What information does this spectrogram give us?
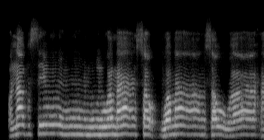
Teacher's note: সিনের নিচে তানবিন এসছে, তারপরে ওয়াও এসছে। তানবিনের পরে জি, ইয়াউমিনের 4টি অক্ষরের মধ্যে একটি অক্ষর ওয়াও আছে, তাই একে একালিক পরিমাণ গুণনা করে পড়তে হয়। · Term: ইদগামে নাকিস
